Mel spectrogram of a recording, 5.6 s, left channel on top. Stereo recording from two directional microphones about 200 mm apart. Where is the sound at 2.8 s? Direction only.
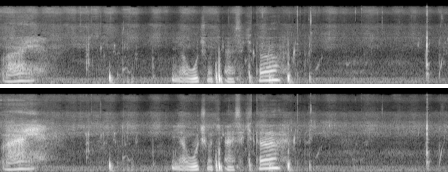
10° left (ahead or behind).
